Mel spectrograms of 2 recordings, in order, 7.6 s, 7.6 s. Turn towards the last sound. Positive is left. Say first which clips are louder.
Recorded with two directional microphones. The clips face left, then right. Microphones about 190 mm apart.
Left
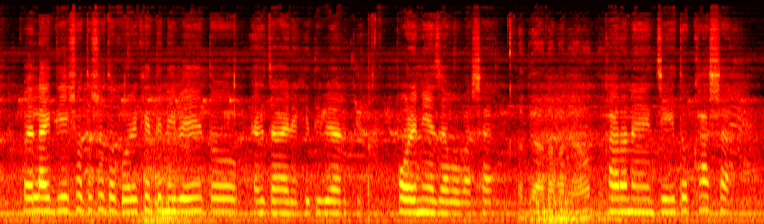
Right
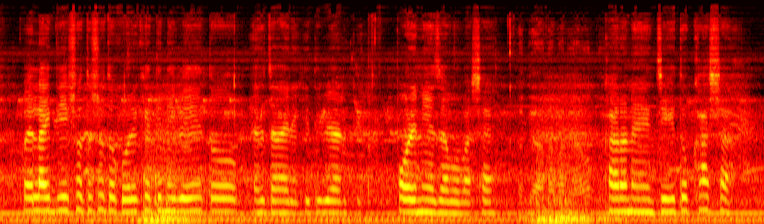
# even
turn(degrees=5)  # may be behind; listen again after turning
